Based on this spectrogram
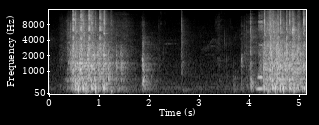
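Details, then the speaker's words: Gravely power brush sweeper, unrun 10 years, after gas was dumped down the carb: it screams to life on one pull in a loud ragged run, dies, then catches again; spark is confirmed, so the carburetor bowl is probably clogged and the carb must come apart. "Bowl is probably clogged with stuff. Yeah, the carburetor's going to have to come apart."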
